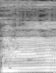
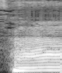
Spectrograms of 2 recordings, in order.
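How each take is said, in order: Both takes have the same delivery.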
